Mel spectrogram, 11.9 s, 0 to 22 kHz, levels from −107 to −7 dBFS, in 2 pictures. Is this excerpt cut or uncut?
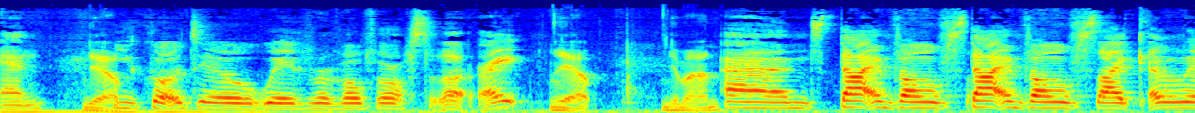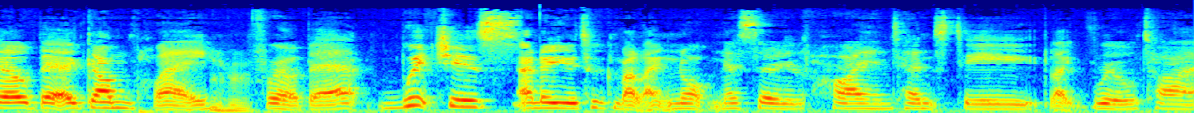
cut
